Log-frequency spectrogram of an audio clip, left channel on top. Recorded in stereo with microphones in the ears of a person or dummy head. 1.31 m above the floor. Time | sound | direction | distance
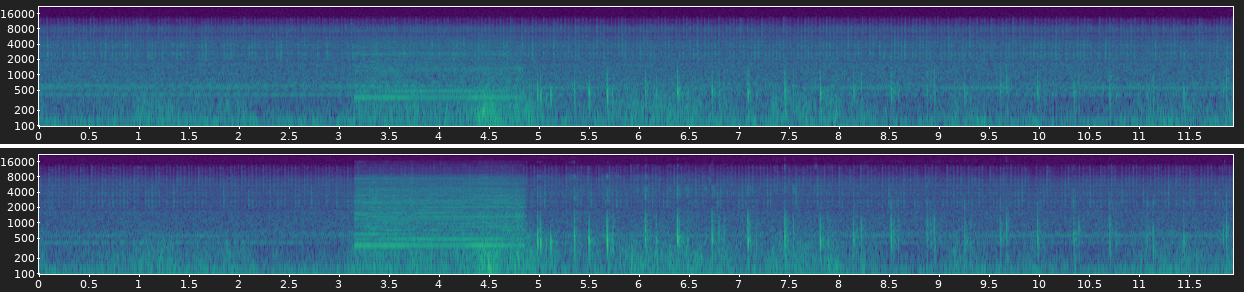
3.1 | a blender | 35° right (ahead or behind) | ?
5.0 | running footsteps | 50° right (ahead or behind) | ?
